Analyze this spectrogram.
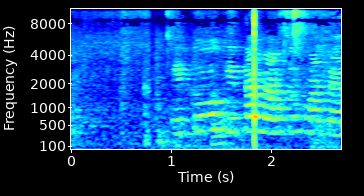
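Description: A young woman speaks clearly to a class.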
